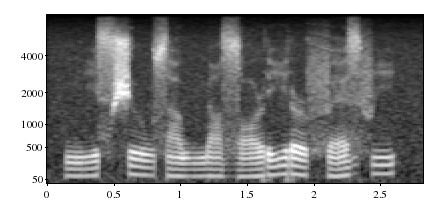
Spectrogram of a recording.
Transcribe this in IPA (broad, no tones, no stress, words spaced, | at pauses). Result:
misʃɯwsawmɛ zˤə˞ ɾiɾə˞ fɛzfi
